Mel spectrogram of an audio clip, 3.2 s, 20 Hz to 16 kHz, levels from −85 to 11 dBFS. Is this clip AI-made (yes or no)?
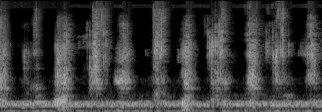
no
